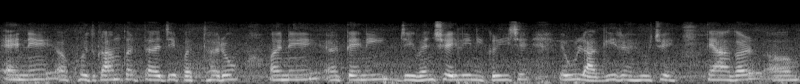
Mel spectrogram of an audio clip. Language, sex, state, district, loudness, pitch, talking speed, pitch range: Gujarati, female, Gujarat, Gandhinagar, -17 LUFS, 210 Hz, 140 wpm, 200-220 Hz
